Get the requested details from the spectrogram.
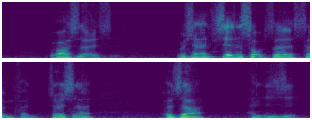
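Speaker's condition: Tongue cancer, stage 4 tongue cancer and parotid cancer; recovered

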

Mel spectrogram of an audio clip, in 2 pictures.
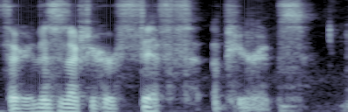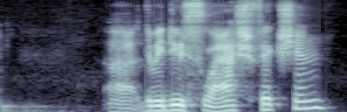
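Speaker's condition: No condition

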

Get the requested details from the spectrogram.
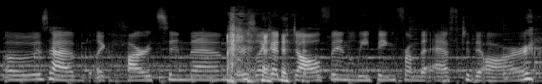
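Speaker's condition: No condition

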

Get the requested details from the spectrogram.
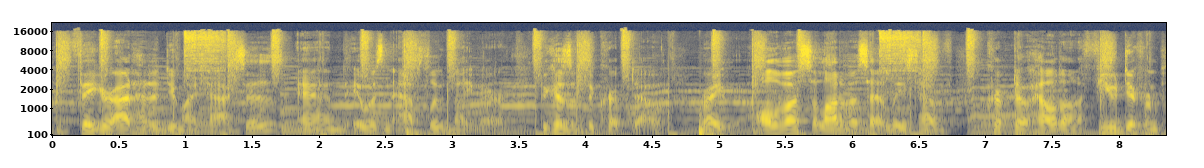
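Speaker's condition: No condition

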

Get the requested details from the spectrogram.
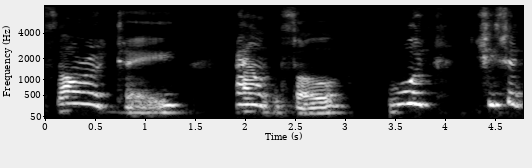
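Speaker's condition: Cerebral palsy; uses Omeo wheelchair

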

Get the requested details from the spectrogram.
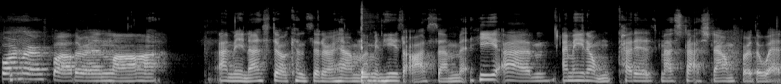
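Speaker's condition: Deafness with cochlear implants; very oral, speech therapy throughout childhood, spoke for herself via relay voice carryover before implants

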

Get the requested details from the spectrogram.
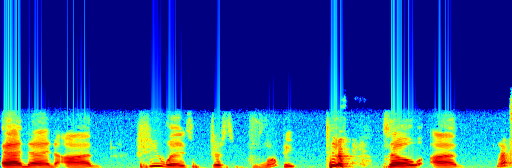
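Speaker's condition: Hemiplegic cerebral palsy; physical therapy since NICU, exoskeleton via Bridging Bionics Foundation, cerebral palsy gait, upcoming back surgery

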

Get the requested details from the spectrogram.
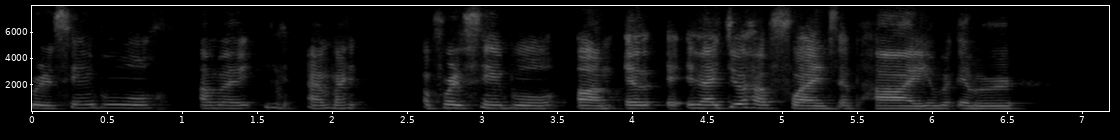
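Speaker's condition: Down syndrome; 22 years old

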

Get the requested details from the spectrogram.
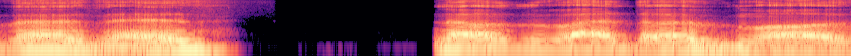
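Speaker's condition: ALS; cannot use arms, cannot walk, uses Tobii Dynavox speech-generating device; communicates softly, Tobii Dynavox translates words, host repeats and sometimes reads words

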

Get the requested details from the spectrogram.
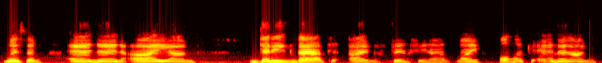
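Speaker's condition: Cerebral palsy; lack of oxygen at traumatic birth

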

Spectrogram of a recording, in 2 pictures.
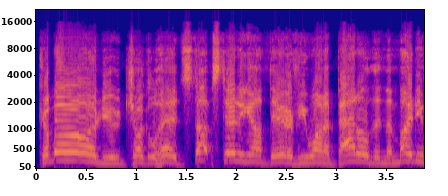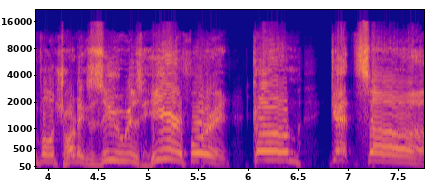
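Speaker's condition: No condition

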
